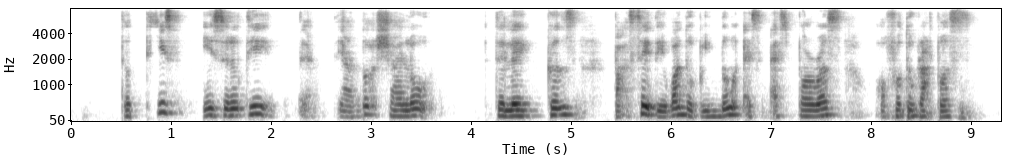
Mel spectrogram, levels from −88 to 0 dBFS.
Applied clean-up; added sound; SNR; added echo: neural mask model DeepFilterNet 3.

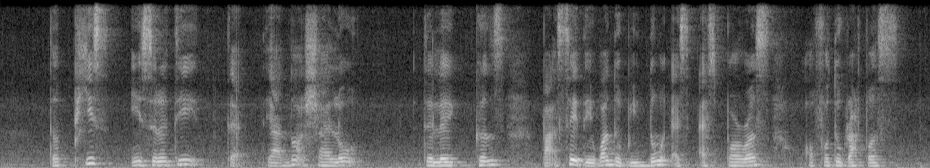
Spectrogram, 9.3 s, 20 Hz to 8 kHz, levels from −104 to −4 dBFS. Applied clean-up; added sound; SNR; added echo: none; none; none; none.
